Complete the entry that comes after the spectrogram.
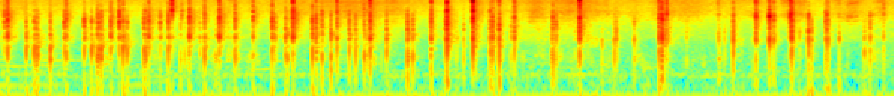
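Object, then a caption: Plastic phone case on a smartphone. Long nails tap and scratch the back of a smartphone in a solid, pastel cloud-print plastic case held in both hands. A rapid stream of sharp, dry clicks and scratchy brushing continues throughout, over a steady low hum.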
